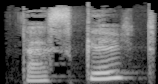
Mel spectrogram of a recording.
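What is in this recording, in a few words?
"geld", German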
